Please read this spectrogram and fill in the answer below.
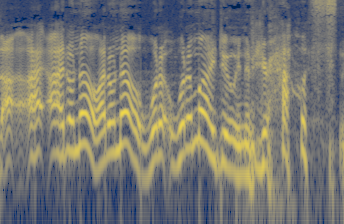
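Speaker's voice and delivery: high-pitched, stammering mock panic; flustered panic. Teenager asked what he is doing at gunpoint, hammed-up flustered panic. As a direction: babble helplessly, imitating a frightened blank mind. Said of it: "forgot what I was doing".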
